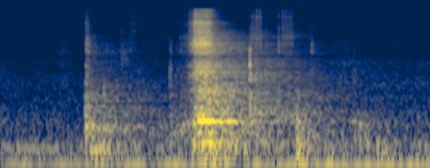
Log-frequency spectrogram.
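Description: Footsteps and the handling of a piano bench as a player sits down at a grand piano, with one louder brief scrape about two seconds in and a few faint clicks after it.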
